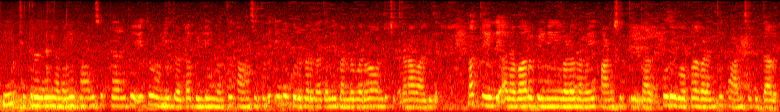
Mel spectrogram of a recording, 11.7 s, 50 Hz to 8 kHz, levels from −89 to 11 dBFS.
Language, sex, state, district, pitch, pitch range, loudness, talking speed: Kannada, female, Karnataka, Gulbarga, 205 Hz, 200-220 Hz, -18 LUFS, 135 wpm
